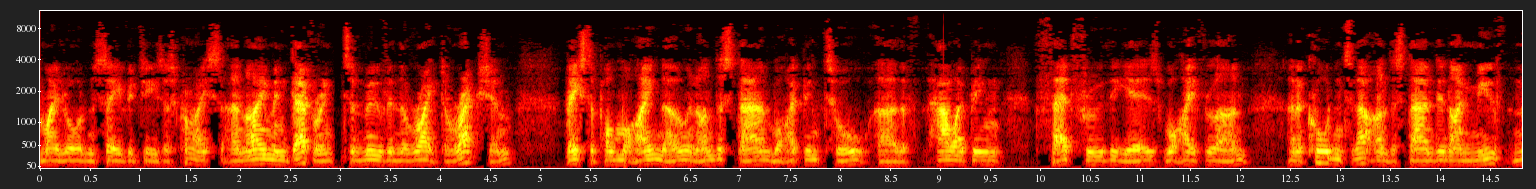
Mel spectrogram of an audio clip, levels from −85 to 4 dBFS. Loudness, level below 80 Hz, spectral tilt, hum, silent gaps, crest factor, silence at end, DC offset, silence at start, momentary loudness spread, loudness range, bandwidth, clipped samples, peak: -21 LUFS; -60 dBFS; -5.5 dB/octave; none; none; 20 dB; 0 s; under 0.1%; 0 s; 11 LU; 3 LU; 10 kHz; under 0.1%; 0 dBFS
